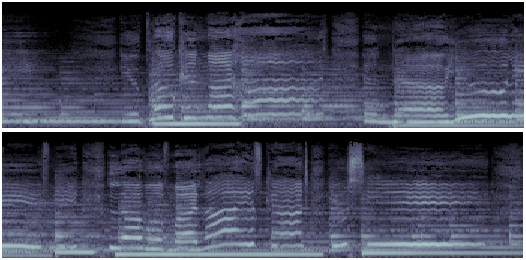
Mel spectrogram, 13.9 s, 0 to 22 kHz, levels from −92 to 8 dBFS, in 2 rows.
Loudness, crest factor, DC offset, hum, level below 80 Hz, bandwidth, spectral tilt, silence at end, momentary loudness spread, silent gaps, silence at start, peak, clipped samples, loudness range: -26 LUFS; 14 dB; under 0.1%; none; -56 dBFS; 16 kHz; -6 dB/octave; 0 s; 11 LU; none; 0 s; -10 dBFS; under 0.1%; 3 LU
